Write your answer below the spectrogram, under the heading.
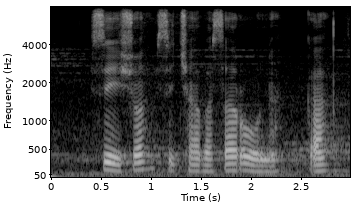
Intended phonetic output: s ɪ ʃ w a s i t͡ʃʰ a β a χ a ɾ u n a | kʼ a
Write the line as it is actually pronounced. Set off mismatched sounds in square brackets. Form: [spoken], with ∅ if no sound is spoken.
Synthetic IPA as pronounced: s [i] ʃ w a s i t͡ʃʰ a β a [s] a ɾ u n a | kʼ a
